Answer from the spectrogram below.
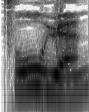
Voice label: Waiter, mandarin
